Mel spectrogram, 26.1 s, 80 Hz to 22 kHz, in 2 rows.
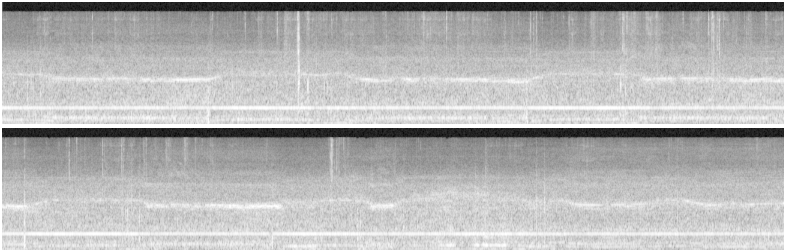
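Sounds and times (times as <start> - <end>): vacuum cleaner motor whine: 0.0 - 26.0
debris clicking in vacuum: 3.3 - 16.3.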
